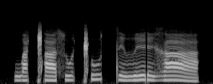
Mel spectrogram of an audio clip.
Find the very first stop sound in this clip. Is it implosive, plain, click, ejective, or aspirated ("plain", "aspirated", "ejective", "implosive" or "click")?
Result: click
